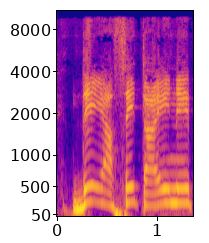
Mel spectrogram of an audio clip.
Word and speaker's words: DAZN: DAZN, pero se pronuncia DAZN.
